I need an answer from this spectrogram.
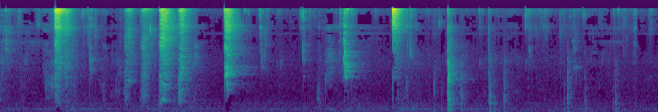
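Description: Close-miked wet eating sounds of a man chewing a mouthful of rice and mutton paya curry eaten by hand: a string of sharp wet lip smacks and chewing noises, most of them in the first seven seconds, then quieter chewing.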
